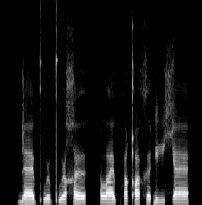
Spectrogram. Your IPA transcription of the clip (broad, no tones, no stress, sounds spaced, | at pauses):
ɖ æ kʷʼ ə˞ kʷʼ ə˞ χ ə | lˠ æ kʷʰ ɪ qʼ u x ə ɗ i ç æ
